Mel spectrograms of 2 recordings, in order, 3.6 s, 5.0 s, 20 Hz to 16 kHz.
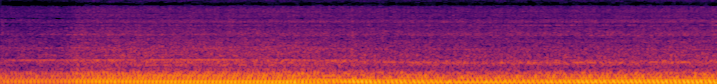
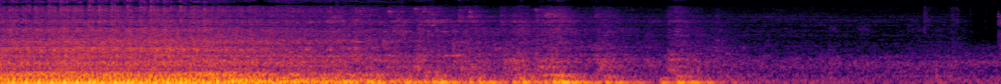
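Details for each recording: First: Ford Escort RS Turbo S2 engine after overhaul and new number-one spark plug, warm; steady idle picking up cleanly on a light rev, no stumble or miss, running smooth on all cylinders. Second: Ford Escort RS Turbo S2 barn find, first start after engine overhaul with new cam followers: quiet but lumpy idle with a regular stumble before dying, running on only three cylinders, a missing lead suspected.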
